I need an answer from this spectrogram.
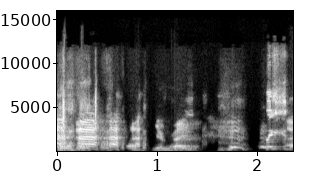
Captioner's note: all laugh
